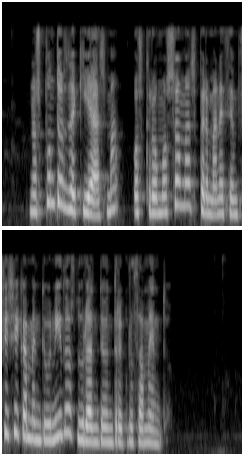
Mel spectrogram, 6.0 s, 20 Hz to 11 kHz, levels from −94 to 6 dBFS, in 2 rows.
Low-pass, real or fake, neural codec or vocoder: 7.2 kHz; real; none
